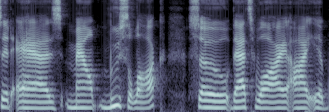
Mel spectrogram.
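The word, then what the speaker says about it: Moosilauke: to note that I used to call it musalaki until I spent some time uh in town with individuals that actually live in New Hampshire and they pronounce it as Mount musilok so that's why I am calling it Mount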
